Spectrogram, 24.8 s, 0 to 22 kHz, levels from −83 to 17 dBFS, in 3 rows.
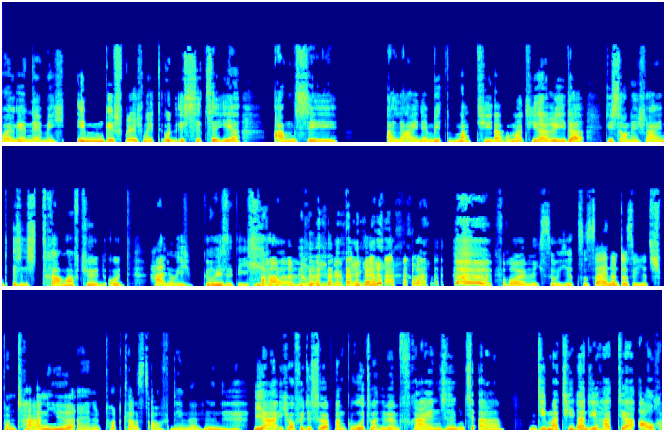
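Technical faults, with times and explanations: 6.14 s, 13.32–13.34 s, 16.15 s and 22.56–22.64 s, compressed frames skipped: whole blocks of coded audio never reached playback, either missing from the stream or rejected by the decoder as corrupt, so the sound jumps forward by roughly 50, 70, 50 and 20 ms respectively. At each join a small piece of the sound is missing.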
